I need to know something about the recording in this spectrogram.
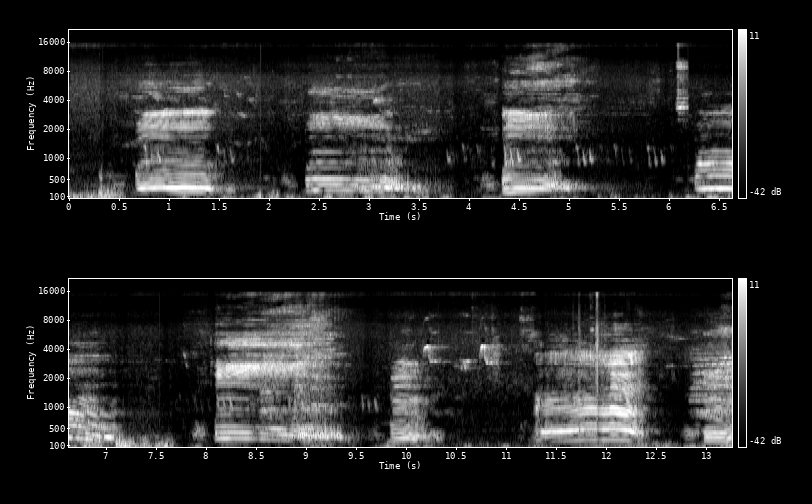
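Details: Cow and calf feeding in a field; a run of about eight short-to-medium moos, some rising then falling, spaced irregularly every one to two seconds, with rustling between calls.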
